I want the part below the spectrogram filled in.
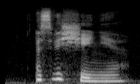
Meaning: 1. lighting; illumination 2. elucidation; coverage (e.g. in the press)
- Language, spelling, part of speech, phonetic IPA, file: Russian, освещение, noun, [ɐsvʲɪˈɕːenʲɪje], Ru-освещение.ogg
